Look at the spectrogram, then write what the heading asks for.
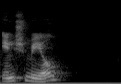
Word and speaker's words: inchmeal: natural to me because the word inchmeal you would emphasize the first syllable inch meal so by inchmeal a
